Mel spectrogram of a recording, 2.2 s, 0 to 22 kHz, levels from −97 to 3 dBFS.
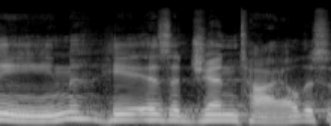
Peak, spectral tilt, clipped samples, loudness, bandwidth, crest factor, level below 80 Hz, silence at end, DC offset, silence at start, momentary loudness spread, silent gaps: -16 dBFS; -6.5 dB/octave; under 0.1%; -31 LUFS; 13 kHz; 14 dB; -76 dBFS; 0 s; under 0.1%; 0 s; 3 LU; none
